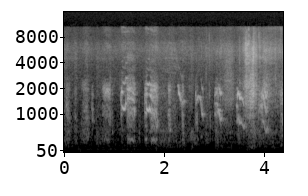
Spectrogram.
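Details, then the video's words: Labrador Retriever pups at ten days old whimpering in a steady run of short rising-and-falling whines, about one every half second, with faint rustling behind. "Labrador Puppies 10 days / Дети Тори 10 дней"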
